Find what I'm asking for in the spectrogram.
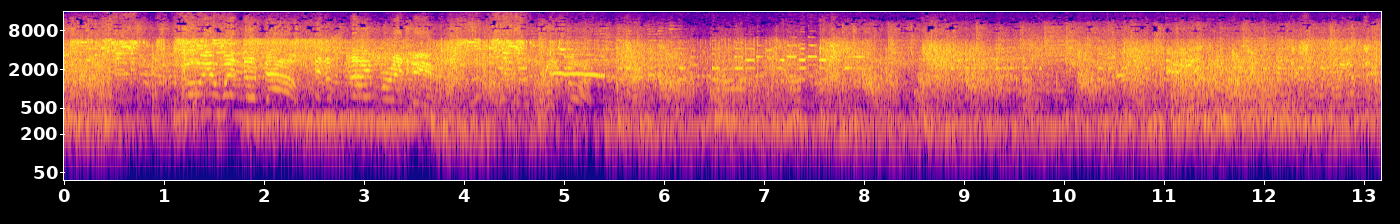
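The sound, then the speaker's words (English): Gunshots in the trailer for the film Targets: loud cracks and shattering crashes packed densely together, with shouting voices over them from start to end. “Oh, there's somebody shooting out here! In the window!”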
